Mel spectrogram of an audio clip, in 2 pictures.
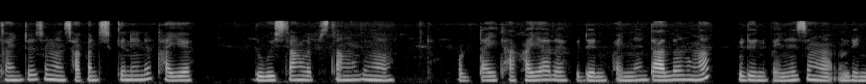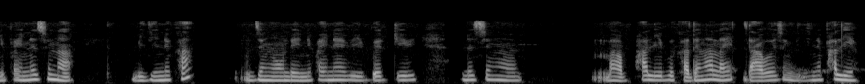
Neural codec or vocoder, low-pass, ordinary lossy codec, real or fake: none; none; none; real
